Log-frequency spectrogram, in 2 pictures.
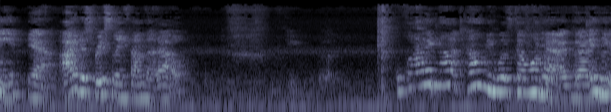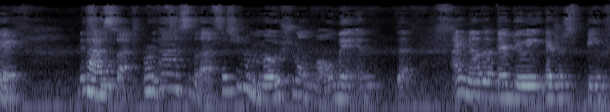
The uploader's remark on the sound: We did have some audio troubles for this episode and apologize for any drop in quality.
